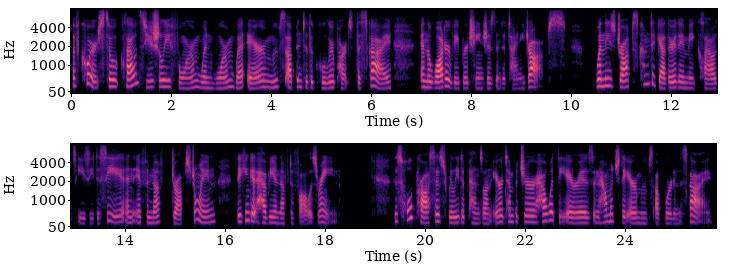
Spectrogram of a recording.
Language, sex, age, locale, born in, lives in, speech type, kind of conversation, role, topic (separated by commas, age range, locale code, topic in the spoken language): English, female, 25-29, en-US, United States, United States, read, expert-assistant, expert, How do clouds form, and what causes them to produce rain?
